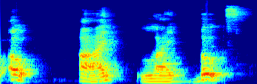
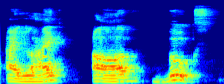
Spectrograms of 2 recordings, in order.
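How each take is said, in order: First: Slow model sentence. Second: Slow mock wrong sentence. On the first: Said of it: "Então". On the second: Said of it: "eu falaria assim". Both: Shown as a demonstration.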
